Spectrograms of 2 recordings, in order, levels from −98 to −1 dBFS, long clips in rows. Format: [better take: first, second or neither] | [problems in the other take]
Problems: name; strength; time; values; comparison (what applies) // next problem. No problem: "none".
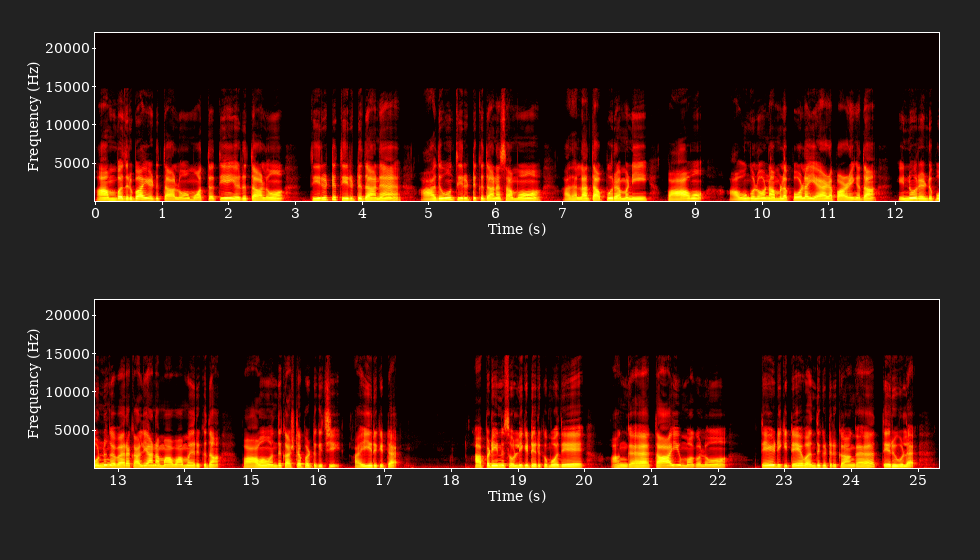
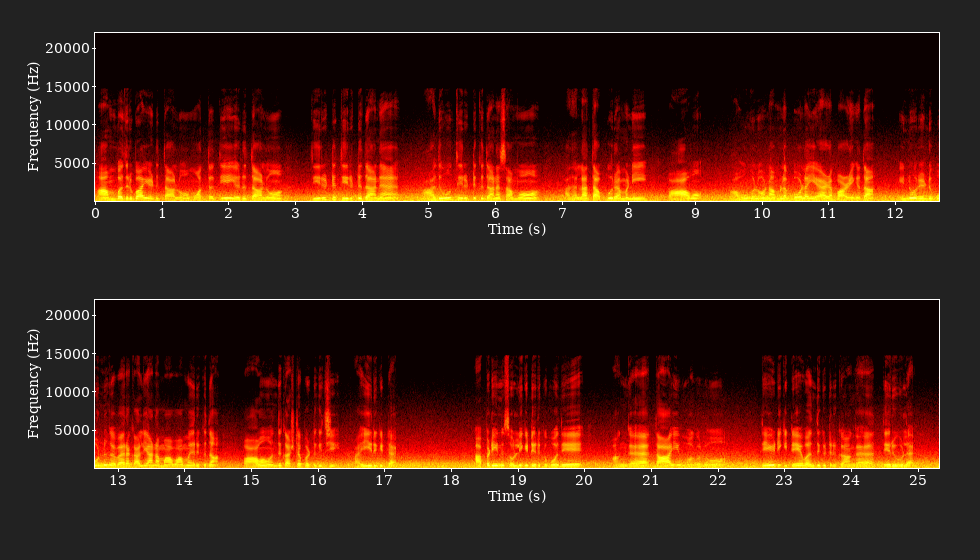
first | wind noise on the microphone; heavy; 8 dB below the speech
